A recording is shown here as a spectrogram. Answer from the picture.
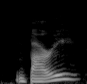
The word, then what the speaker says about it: Bari: The bottle it was carried in was labeled with Saint Nicholas of Barley or Bar- of Barley. Why can't I say his name? Bari, Saint Nicholas of Bari.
